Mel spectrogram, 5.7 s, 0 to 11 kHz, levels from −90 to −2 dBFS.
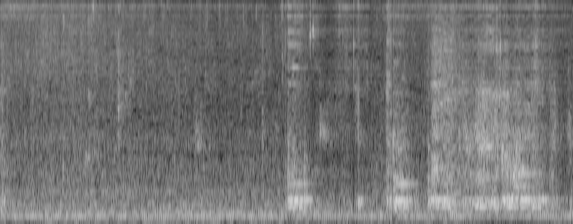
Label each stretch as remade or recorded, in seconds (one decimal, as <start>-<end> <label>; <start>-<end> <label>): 0.0-3.1 recorded; 3.1-3.7 remade; 3.7-4.6 recorded; 4.6-5.7 remade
